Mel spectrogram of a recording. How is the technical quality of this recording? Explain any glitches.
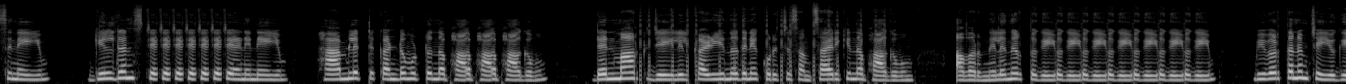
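The recording has two kinds of audible glitch: a stutter that recurs three times, and a stretch of buzzing interference in the middle.

Repeated frames: From 1.54 to 2.30 s, a 128 ms slice of the speech plays six extra times in a row. That is a rapid stutter that adds about 0.77 s. Just after "ഹാംലെറ്റ് കണ്ടുമുട്ടുന്ന", from 4.65 to 5.16 s, a 256 ms slice repeats twice more, adding 0.51 s. From 10.54 to 12.07 s, a 256 ms slice loops six extra times, adding 1.54 s. The cause is a run of compressed frames being written or delivered more than once, so the decoder replays the same piece of audio. The 128 ms block fits a run of three frames, and the 256 ms blocks fit runs of six.

GSM signalling bursts: From 6.40 to 8.86 s, a galloping dit-dit-dit pattern of short buzzes sits roughly 10 dB below the speech. The buzz is pitched near 217 Hz. 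A nearby 2G phone was sending short groups of radio bursts while signalling to its network, and the recording circuit rectified that radio energy into audio at the burst repetition rate.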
